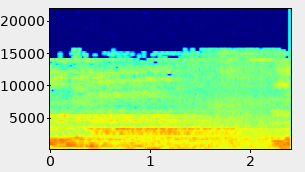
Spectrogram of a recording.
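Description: Live band holding one steady sustained chord on keyboard and guitars, with no voice singing over it.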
